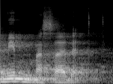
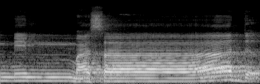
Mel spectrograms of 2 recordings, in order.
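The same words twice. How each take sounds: First: The ending stops short on the consonant. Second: The ending is drawn out long. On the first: The speaker calls it right. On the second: The speaker calls it wrong. "Tapi dikasih panjang"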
